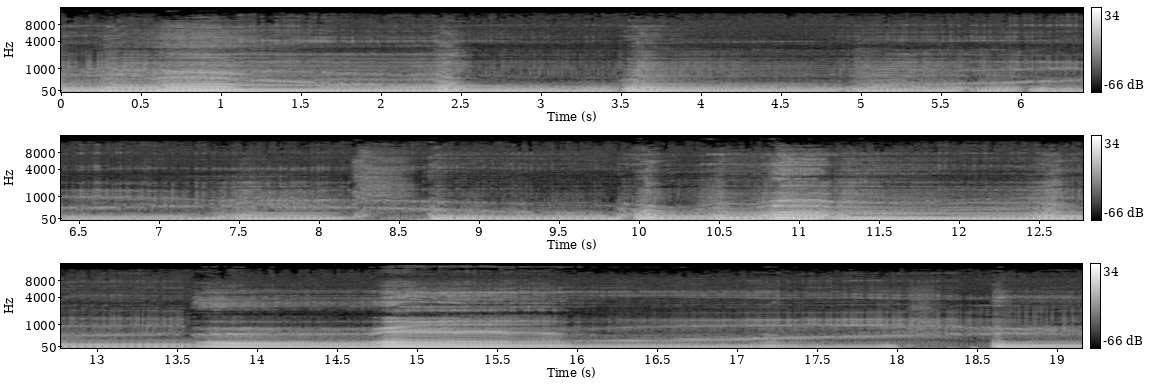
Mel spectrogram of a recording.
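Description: Layered a cappella voices imitating a heavy metal band's instrumental section: a low voiced riff underneath, with a higher voice gliding up and down over it, in phrases that restart every second or two.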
